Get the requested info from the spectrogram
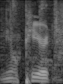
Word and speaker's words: Neil Peart: Neil Peart's kit, I'll say his name correctly, Neil Peart, the kit that's on the cover of All the World's a Stage.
